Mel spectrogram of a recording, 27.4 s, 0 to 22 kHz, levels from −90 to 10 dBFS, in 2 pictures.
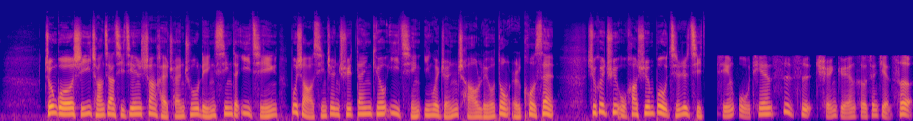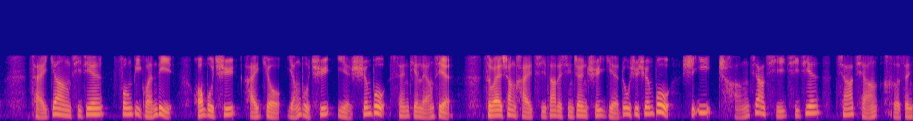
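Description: At 10.56 s the speech cuts out for 200 ms, then returns dull, with nothing above 3.8 kHz and a faint new noise floor, likely an input switched to a poorer device. A spectrogram shows the upper band suddenly empty after a brief gap in the waveform.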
